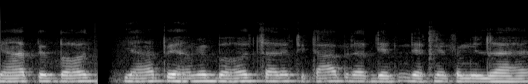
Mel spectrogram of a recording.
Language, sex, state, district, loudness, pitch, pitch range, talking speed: Hindi, male, Odisha, Nuapada, -17 LUFS, 145 Hz, 140-150 Hz, 180 wpm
